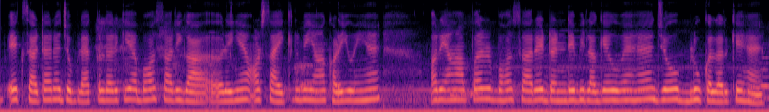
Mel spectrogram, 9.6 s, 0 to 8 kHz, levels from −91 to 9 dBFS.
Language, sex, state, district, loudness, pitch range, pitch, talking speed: Hindi, female, Bihar, East Champaran, -25 LUFS, 220-235 Hz, 230 Hz, 195 wpm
